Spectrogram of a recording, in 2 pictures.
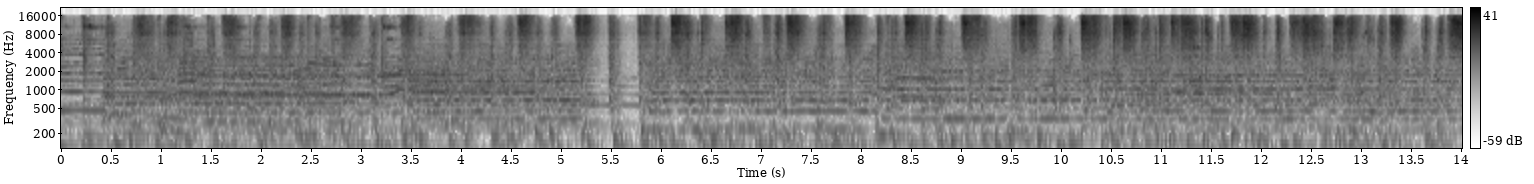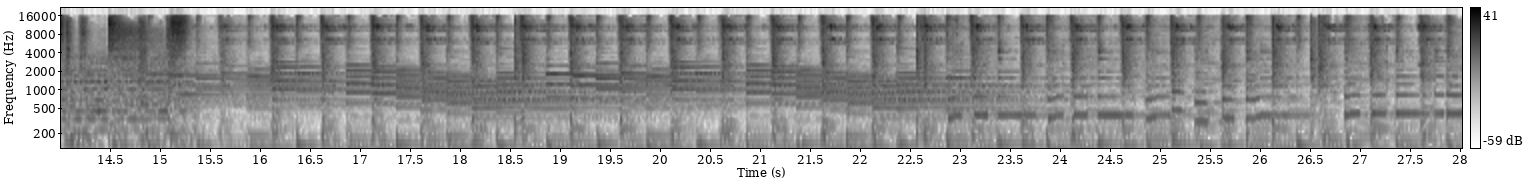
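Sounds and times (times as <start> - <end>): sustained brass notes: 0.0 - 16.1
marching band playing: 0.0 - 27.0
fast steady drum beat: 0.0 - 28.0.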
